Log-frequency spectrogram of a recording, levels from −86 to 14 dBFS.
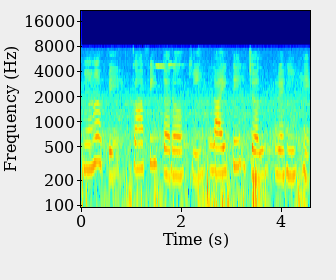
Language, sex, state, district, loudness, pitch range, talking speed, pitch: Hindi, female, Madhya Pradesh, Dhar, -18 LUFS, 230-300 Hz, 120 wpm, 260 Hz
